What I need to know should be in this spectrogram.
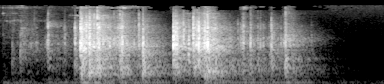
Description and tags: different noises produced with the screws, nails, buts, etc in a (plastic) toolbox
cabinet, mechanics, toolcase, garage, tools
